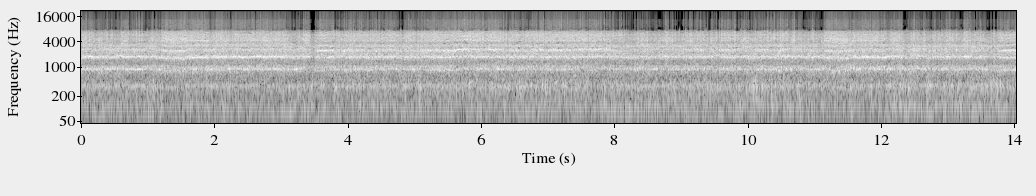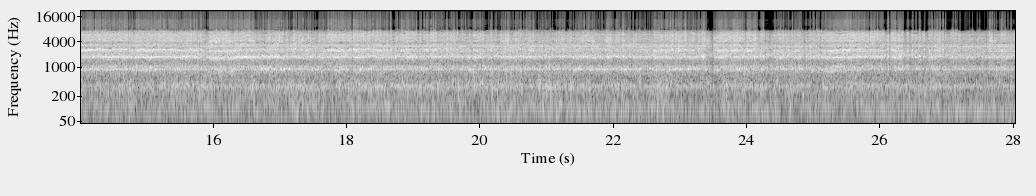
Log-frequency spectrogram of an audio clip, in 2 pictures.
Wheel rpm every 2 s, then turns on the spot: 230, 240, 230, 230, 230, 230, 230, 230, 230, 240, 230, 230, 230, 240.
none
